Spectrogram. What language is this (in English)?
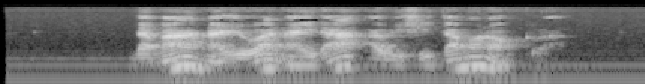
Catalan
